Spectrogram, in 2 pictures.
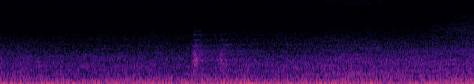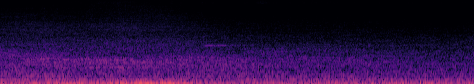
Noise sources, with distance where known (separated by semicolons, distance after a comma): engine of unclear size, near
